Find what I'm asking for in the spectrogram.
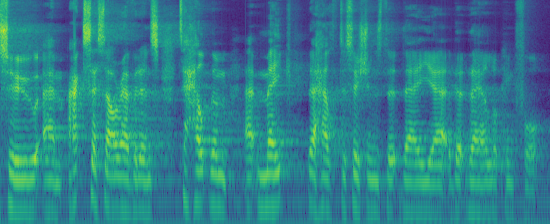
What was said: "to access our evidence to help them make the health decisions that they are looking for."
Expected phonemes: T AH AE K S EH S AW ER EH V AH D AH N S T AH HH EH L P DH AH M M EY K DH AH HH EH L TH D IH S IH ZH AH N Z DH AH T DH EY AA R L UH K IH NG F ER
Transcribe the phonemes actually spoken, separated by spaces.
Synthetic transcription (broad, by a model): T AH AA K S EH S AW ER EH V AH D AH N S T AH HH EH L P DH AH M M EY K DH AH HH EH L TH D IH S IH ZH AH N Z DH AH T DH EY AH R L UH K IH NG F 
